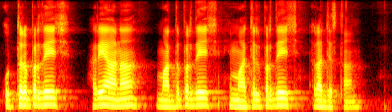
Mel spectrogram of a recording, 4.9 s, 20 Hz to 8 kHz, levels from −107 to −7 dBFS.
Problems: none marked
